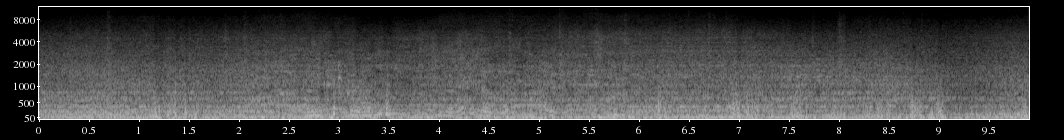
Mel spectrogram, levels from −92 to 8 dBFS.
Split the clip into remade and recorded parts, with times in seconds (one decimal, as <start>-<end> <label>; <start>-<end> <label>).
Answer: 0.0-2.1 recorded; 2.1-5.9 remade; 5.9-9.9 recorded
